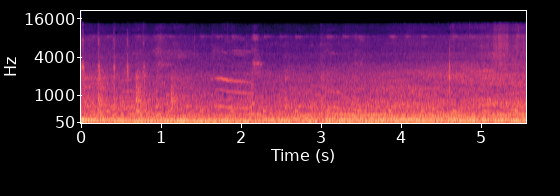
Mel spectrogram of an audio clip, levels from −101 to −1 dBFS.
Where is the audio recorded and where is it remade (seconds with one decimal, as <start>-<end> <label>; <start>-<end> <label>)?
0.0-0.5 remade; 0.5-5.6 recorded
